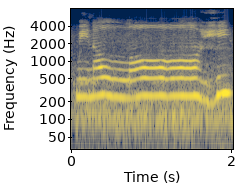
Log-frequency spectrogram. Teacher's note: लाम पे खड़ा ज़बर है तो हम इसे एक से दो मिक़दार खींच कर पढ़ेंगे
